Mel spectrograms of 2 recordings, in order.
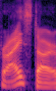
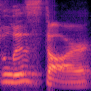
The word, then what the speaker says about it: Lizstar: are you not wait are you lystar no it's liz starr i i was like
